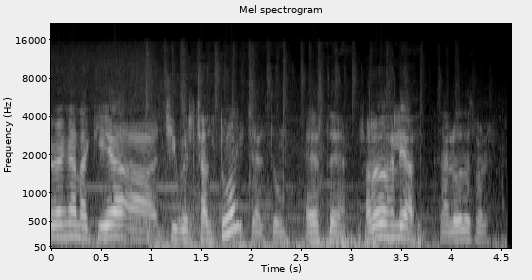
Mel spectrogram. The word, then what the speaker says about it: Dzibilchaltún: ¿Se pronuncia? Civichaltún. Civichaltún.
